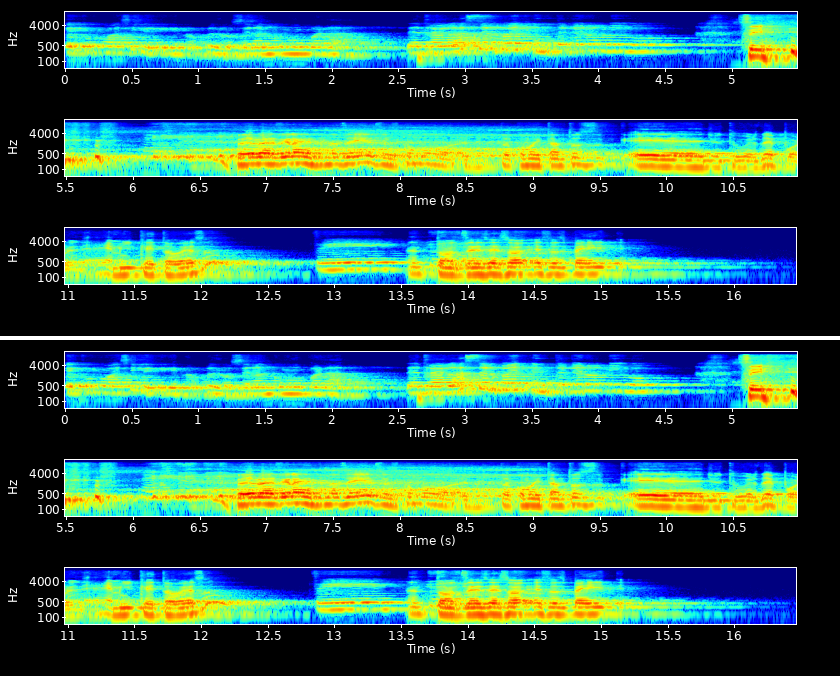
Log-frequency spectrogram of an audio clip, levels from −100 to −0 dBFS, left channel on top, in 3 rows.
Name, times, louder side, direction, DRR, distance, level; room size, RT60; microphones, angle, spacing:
voice 1, 0.0-2.1 2.6-4.4 6.1-6.8 12.9-13.4 13.7-14.0, right 1 dB, 75° right, -1 dB, 4.3 m, -29 dB
sound 1, 5.0-9.2, right 1 dB, 45° right, 4.8 m, -33 dB
voice 2, 5.1-5.9 6.6-12.2 13.6-15.2, right 2 dB, 15° right, 8 dB, 0.7 m, -20 dB
24.0 x 12.5 x 2.7 m, 1.4 s
head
